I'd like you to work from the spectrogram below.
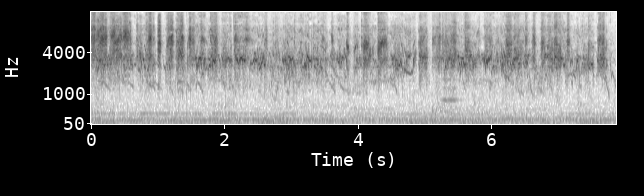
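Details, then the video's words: Budgerigars in an aviary colony, Australian parrots, singing and chirping: a dense, continuous mix of many high chirps, warbles and squawks overlapping with no pauses. "Beautiful Budgie singing and chirping sounds"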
